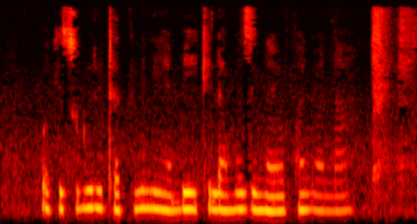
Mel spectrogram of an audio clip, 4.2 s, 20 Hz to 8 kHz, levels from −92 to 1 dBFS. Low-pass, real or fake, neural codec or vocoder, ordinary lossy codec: 7.2 kHz; real; none; MP3, 32 kbps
